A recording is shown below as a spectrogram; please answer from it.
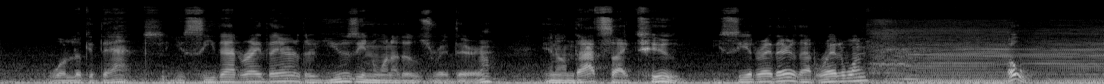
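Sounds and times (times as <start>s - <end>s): steady tonal hum: 0.0s - 11.0s.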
